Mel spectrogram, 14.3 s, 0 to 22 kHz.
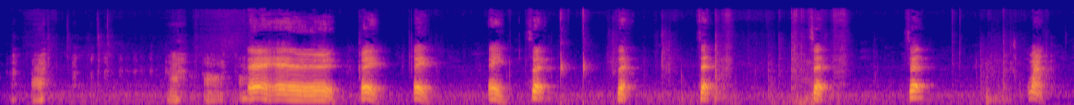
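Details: A 13-year-old Welsh Terrier named Maggie barks wanting her owner's dinner; a drawn-out wavering whine-growl, then a string of sharp single barks roughly one per second, with a person talking.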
